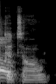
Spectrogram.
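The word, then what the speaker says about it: Caton: Miles Katone. Uh Miles Katone. Katone. Okay. Katon. That's how you pronounce it.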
